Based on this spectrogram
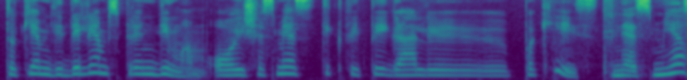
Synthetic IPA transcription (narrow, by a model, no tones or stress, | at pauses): t̪oːkʲiɛmd̪ʲɪd̪ʲɛlʲiɛmsʲpʲɾʲɛnʲd̪ʲɪmɐ̰moːɪʃʲɛsʲmʲeːst̪ʲɪkt̪ɐɪt̪ɐɪɡɑːlʲɪpɐkʲʰɛɪsʲt̪ʲnʲɛsmʲiɛ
